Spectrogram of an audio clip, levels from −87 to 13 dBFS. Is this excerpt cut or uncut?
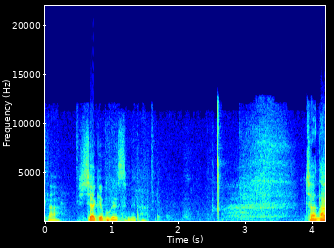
uncut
